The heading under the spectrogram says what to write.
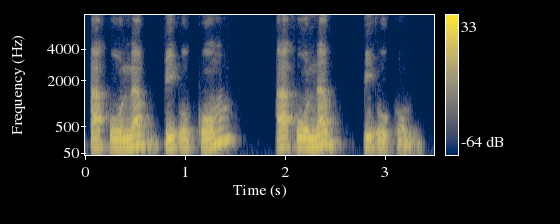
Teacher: Hamzah kedua itu wajib dibaca tashil, yaitu membaca antara hamzah dhammah dengan wawu ya. Contohnya seperti aunabbiukum, aunabbiukum.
